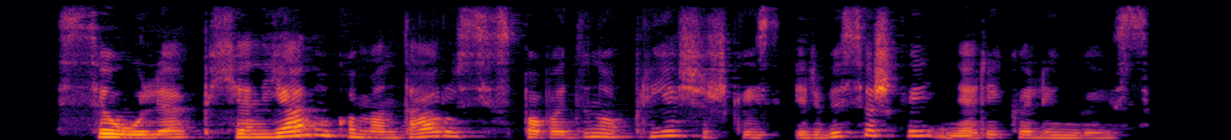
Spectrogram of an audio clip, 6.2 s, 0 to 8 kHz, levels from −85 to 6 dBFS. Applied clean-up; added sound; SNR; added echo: none; none; none; none.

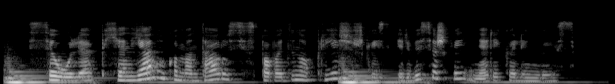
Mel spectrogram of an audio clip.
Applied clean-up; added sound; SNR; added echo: none; Bowed string instrument; -1 dB; none.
